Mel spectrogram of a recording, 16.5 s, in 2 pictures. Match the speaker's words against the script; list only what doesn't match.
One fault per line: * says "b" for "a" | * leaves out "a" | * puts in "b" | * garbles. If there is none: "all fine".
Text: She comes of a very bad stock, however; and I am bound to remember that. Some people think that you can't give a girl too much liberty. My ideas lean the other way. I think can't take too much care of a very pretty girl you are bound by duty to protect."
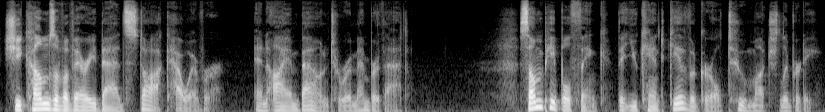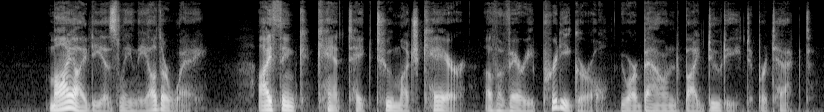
all fine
